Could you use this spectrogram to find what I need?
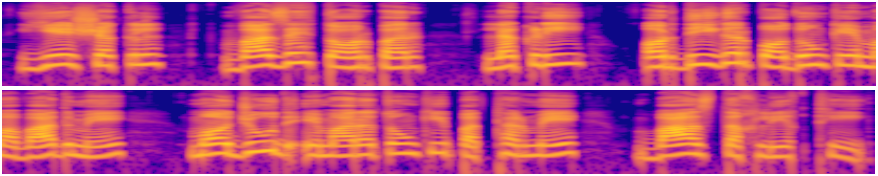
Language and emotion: Urdu, neutral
